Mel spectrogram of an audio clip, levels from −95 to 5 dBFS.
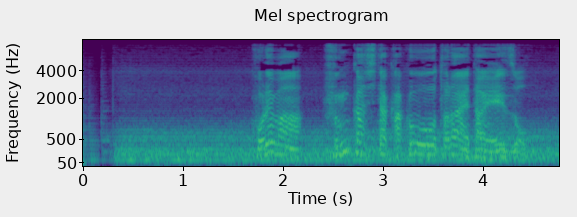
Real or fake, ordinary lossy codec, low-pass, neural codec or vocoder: fake; none; 7.2 kHz; vocoder, 24 kHz, 100 mel bands, Vocos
